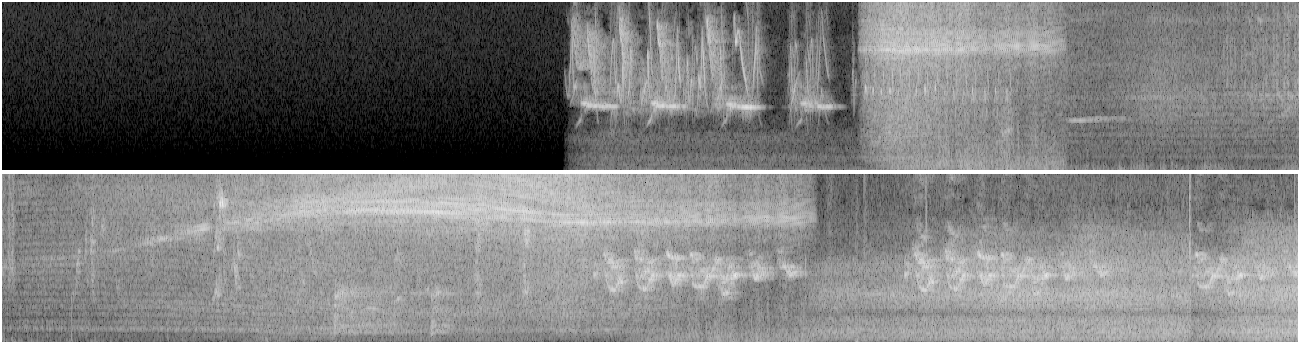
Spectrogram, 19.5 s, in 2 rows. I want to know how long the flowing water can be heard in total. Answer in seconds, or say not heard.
not heard.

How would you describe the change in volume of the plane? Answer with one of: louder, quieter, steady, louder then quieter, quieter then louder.
quieter then louder.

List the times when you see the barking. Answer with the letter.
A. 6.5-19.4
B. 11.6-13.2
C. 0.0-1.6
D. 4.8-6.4
B.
